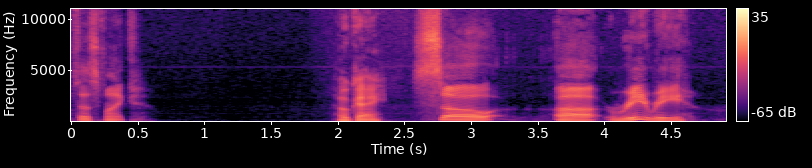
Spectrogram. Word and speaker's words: Riri: know um the character Rory so I have a theory about this Mike okay so uh Riri is actually how you pronounce her name is it's okay I'm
